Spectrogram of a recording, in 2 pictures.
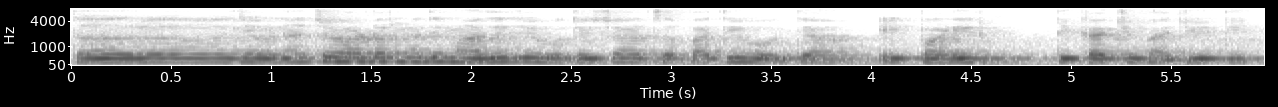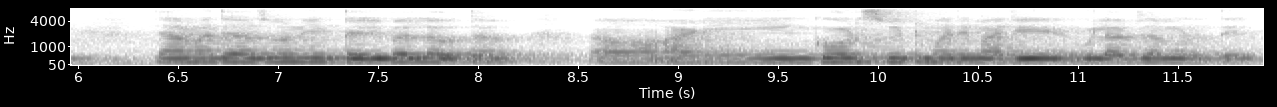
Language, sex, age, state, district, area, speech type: Marathi, female, 18-30, Maharashtra, Yavatmal, urban, spontaneous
